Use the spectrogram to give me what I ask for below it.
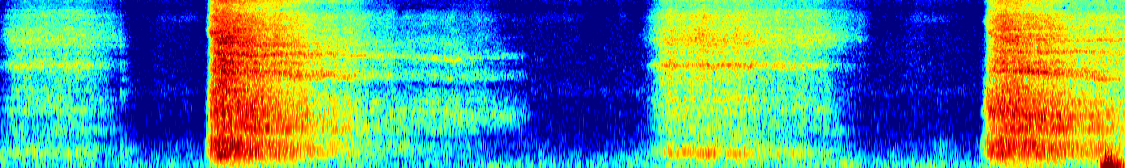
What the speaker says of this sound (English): take a nice big inhale and a nice big exhale, like sort of make a point of lengthening your exhale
